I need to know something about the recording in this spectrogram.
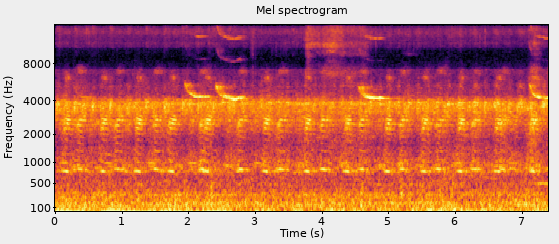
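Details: Frogs chorusing at sunset beside a lake during spring 2021 RV camping in fine weather: a dense, steady high trilling drone with a lower pulsing hum, crossed by short falling bird whistles and faint road rumble.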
